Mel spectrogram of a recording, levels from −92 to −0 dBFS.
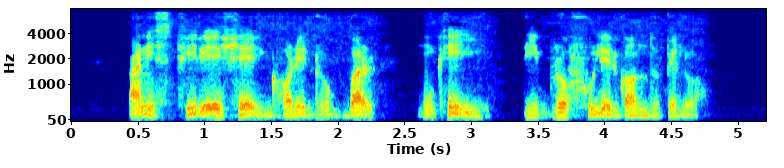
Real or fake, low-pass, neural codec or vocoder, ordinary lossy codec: fake; 7.2 kHz; vocoder, 22.05 kHz, 80 mel bands, HiFi-GAN; MP3, 48 kbps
